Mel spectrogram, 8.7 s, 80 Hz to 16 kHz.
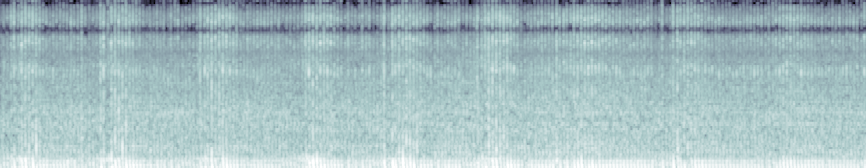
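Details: Old Toro 824 Power Throw snow blower, 8 hp Tecumseh engine, bought not running, old gas drained and inline filter added: runs steadily at a low chuffing beat with loose rattles, no stalling or surging; auger blade is bent.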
